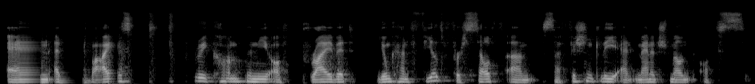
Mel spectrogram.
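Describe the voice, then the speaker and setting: A man hosting an online panel over a video call, introducing speakers with many hesitations and fillers. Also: medium pitch. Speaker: host.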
